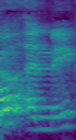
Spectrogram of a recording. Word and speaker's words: Palahniuk: How do you pronounce his name? Palahniuk. That guy. Paul and Nick, I don't know.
